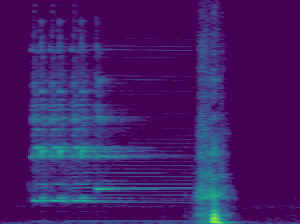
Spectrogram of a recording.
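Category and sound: signal or alarm, mobile phone ringing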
